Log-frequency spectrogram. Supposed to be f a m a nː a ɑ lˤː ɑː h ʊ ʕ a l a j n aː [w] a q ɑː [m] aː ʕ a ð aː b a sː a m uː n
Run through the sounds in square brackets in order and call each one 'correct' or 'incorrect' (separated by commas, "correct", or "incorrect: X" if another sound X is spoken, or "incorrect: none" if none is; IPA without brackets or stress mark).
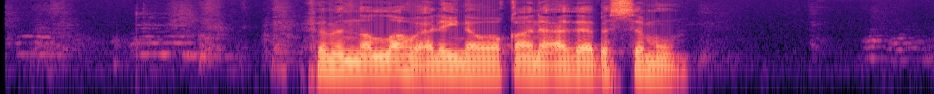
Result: correct, incorrect: n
